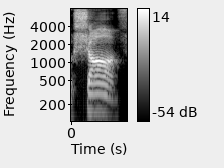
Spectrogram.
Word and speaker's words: Shanth: So it's it's Shan. It's Shawn with a th on it, basically.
